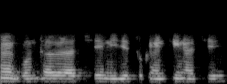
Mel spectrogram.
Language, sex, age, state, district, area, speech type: Bengali, male, 18-30, West Bengal, Purulia, urban, conversation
